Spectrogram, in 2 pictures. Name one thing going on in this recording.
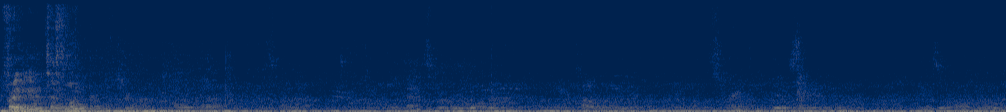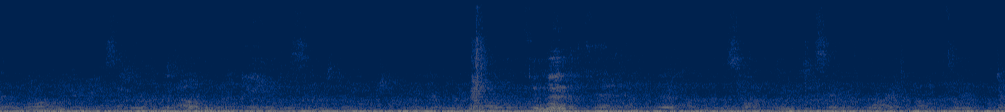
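A middle-aged man speaks steadily through a microphone in an echoing hall.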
